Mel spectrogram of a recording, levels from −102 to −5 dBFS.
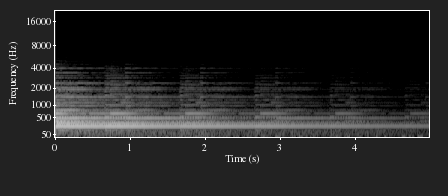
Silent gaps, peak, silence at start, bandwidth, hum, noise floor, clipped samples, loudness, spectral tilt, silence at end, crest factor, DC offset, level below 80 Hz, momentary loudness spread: none; -24 dBFS; 0 s; 4.2 kHz; none; -62 dBFS; under 0.1%; -40 LUFS; -9 dB/octave; 0 s; 18 dB; under 0.1%; -76 dBFS; 22 LU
